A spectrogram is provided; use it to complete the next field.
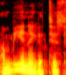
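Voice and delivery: plain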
